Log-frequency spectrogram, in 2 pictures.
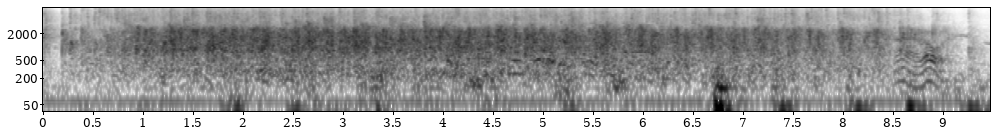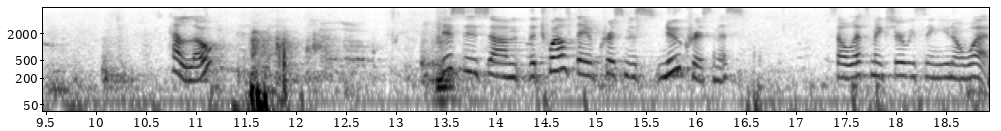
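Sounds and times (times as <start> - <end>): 
audience applause welcoming performers at a Christmas concert: 0.0 - 10.0
laughter: 0.2 - 9.9, 11.0 - 15.1
speech: 10.8 - 11.3, 13.8 - 16.6, 17.4 - 18.9.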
